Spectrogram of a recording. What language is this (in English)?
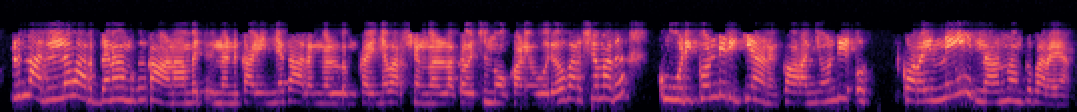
Malayalam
